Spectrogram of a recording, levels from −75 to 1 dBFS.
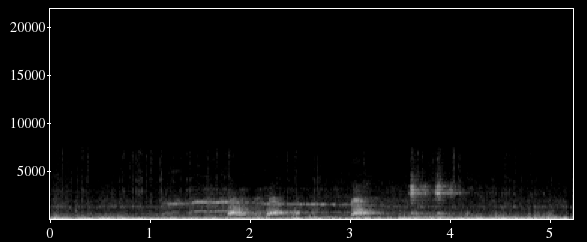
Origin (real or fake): fake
